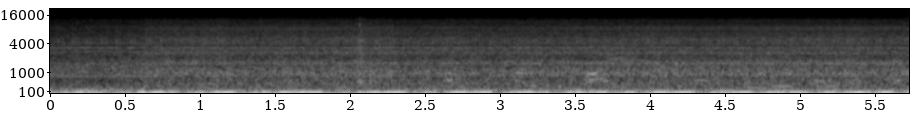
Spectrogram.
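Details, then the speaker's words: Volvo Penta 8.1 GI (496) marine V8 idling rough, uneven lumpy thumps about every half second, fuel regulator checked good; ear on the riser listening for the misfiring side; one cylinder dropping out from a clogged injector. "Problem is, these engines run so smooth. Now what I'm doing here is having my ear up to the riser and listening for all the hits on the engine. So I do this with both sides to figure out which side the misfire's on."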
